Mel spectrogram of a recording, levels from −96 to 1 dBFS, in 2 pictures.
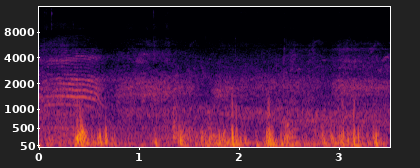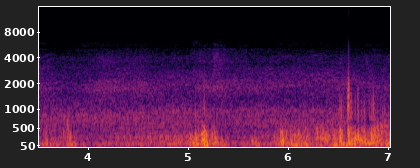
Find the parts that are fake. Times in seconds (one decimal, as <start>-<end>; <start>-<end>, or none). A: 1.0-2.0; 4.8-6.3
